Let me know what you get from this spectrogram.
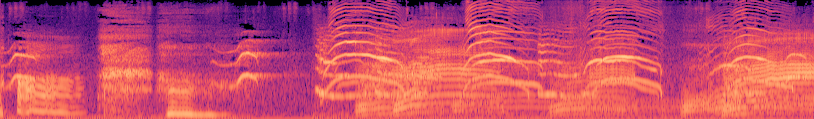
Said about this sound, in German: Und später werden die Katzen und Kater ein großes Konzert für uns geben.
